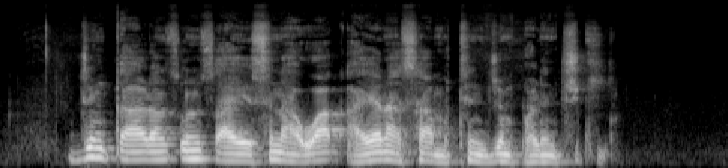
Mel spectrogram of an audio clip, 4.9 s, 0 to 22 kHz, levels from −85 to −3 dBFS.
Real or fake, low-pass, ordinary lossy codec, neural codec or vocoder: real; 19.8 kHz; none; none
